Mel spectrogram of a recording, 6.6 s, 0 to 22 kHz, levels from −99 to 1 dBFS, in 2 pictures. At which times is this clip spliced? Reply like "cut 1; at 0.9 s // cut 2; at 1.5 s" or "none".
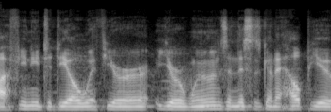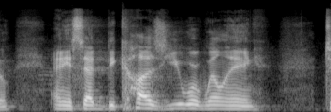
none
